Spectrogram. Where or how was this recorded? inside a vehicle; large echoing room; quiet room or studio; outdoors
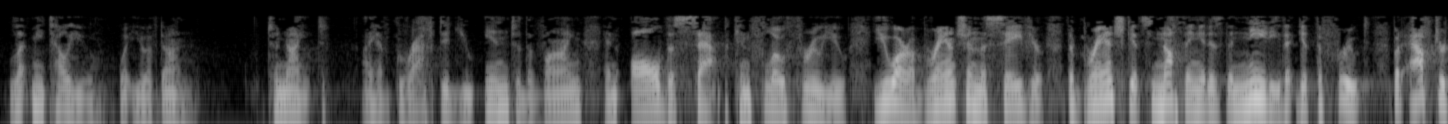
large echoing room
